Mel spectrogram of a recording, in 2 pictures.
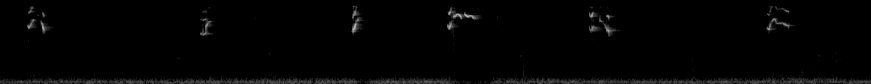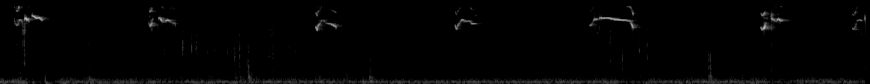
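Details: Sampling apple for the first time, 4-week-old pet Common Squirrel Monkey KobiJae, of Bolivian descent and born on a Florida exotic animal farm, gives a steady series of high-pitched chirps roughly every second or two over a low hum.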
